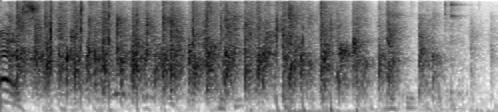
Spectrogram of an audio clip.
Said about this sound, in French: S'il vous plaît, tonnerre d'applaudissements.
